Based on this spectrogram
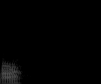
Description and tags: One-shot from Versilian Studios Chamber Orchestra 2: Community Edition sampling project.
Instrument family: Brass
Instrument: Tenor Trombone
Articulation: staccato
Note: A#1
Midi note: 34
Midi velocity (center): 15
Room type: Large Auditorium
Microphone: 2x Rode NT1-A spaced pair, mixed close mics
